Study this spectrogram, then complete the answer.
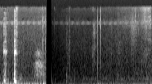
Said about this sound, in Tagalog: Shuta, may tumahol na aso, wait lang.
